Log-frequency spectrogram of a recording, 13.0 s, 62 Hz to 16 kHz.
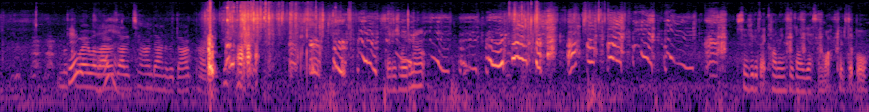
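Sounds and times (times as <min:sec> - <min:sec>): dog whining and yipping: 0:03.1 - 0:11.0.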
